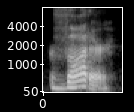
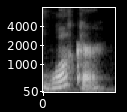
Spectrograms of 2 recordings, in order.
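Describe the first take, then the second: First: The first sound is v instead of w. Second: The middle sound is k instead of t. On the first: "They're saying v instead of w" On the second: "a k instead of t"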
